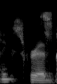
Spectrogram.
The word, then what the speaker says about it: Scribd: Is that how you say it? Scribed? – Scribd. Scribd.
